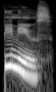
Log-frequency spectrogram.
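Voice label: "пимиыс", Komi, female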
